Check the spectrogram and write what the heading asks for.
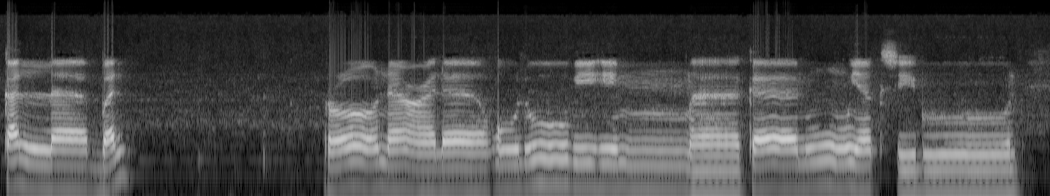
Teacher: harus berhenti sejenak tanpa mengambil nafas selama satu Alif atau dua harokat atau dua ketukan · di lafaz bal kita harus berhenti sejenak tanpa mengambil nafas selama 1 alif atau 2 harokat atau 2 ketukan, ya. Jadi dibaca bal, berhenti dulu selama 2 ketukan tapi tidak mengambil nafas, baru kemudian membaca rona ala qulubihim ila akhirih, ya. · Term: waqaf saktah, sakta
